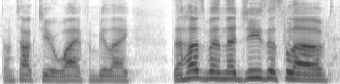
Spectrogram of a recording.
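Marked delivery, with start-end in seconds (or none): 1.7-3.3 loud, slow, high grand announcement; mock self-important. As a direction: proclaim your own title pompously, hammed up. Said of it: "Don't refer to yourself like that".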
